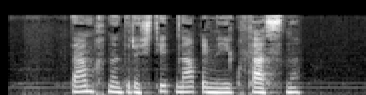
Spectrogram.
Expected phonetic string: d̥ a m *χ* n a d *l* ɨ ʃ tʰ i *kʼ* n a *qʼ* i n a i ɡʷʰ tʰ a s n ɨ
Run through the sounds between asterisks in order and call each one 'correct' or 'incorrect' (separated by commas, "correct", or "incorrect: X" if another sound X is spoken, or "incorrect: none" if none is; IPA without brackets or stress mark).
correct, incorrect: r, incorrect: tʼ, correct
